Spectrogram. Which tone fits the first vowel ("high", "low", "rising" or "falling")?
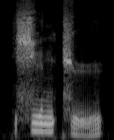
high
